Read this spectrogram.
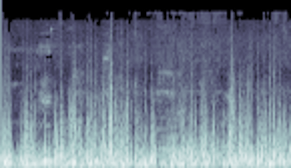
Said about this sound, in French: Il y a du vent par contre aujourd'hui là. Hier il faisait une chaleur de malade. Aujourd'hui il fait chaud mais il y a du vent heureusement encore. Ça fait un peu de fraîcheur des fois là.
